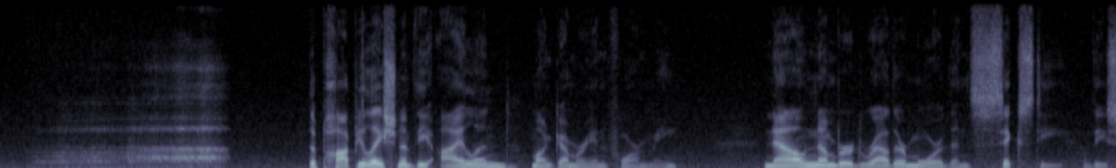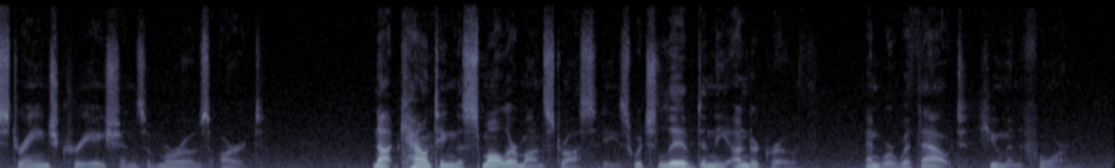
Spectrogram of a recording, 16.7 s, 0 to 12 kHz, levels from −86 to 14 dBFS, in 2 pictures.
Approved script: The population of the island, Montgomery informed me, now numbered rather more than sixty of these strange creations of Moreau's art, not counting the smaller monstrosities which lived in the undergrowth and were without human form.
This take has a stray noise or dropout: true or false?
true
